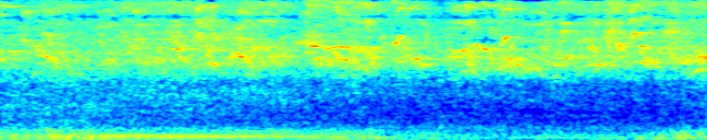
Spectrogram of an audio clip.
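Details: Birds chirping in the morning over a loud low droning hum in the first two seconds; high quick tweets from several birds run throughout.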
